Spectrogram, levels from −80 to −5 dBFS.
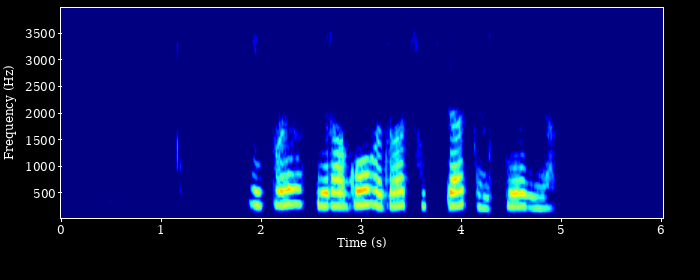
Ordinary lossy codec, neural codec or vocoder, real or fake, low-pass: MP3, 24 kbps; vocoder, 22.05 kHz, 80 mel bands, WaveNeXt; fake; 3.6 kHz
